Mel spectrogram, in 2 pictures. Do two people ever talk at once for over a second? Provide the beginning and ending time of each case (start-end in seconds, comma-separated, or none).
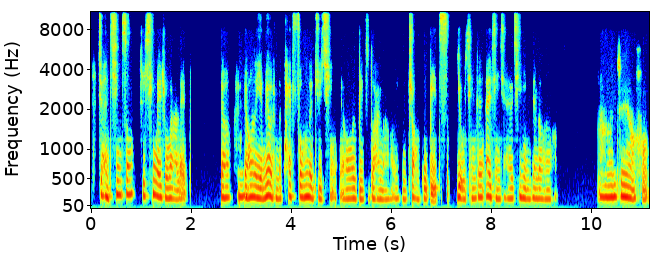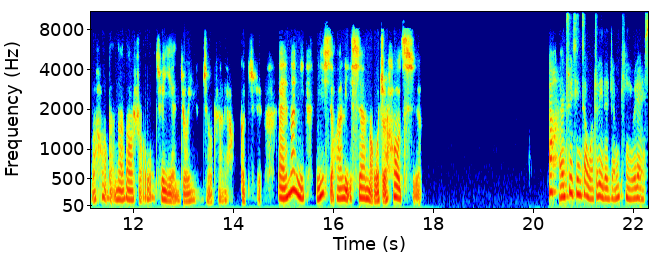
none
